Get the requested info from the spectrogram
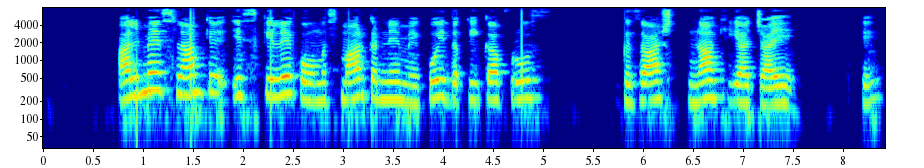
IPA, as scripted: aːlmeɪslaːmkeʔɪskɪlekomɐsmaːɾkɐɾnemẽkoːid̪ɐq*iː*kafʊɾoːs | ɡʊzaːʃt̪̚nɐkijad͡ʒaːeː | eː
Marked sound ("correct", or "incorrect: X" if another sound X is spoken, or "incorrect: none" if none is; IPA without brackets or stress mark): correct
